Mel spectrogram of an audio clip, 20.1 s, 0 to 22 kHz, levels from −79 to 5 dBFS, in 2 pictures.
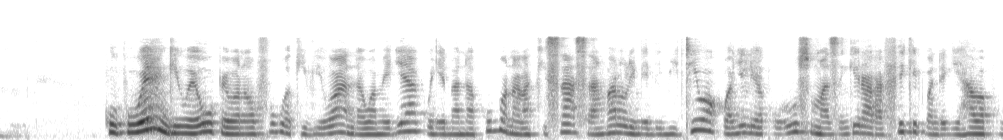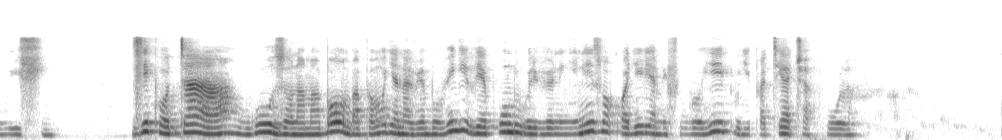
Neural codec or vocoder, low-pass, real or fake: codec, 16 kHz, 2 kbps, X-Codec, WavLM features, trained on Multilingual LibriSpeech; 7.2 kHz; fake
